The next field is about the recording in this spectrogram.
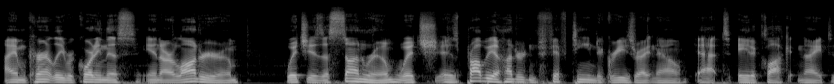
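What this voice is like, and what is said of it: Slightly weird-sounding voice. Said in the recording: “my voice is a little weird. I'm having some extreme allergies”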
